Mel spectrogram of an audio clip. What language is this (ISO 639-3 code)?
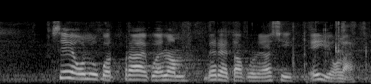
est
